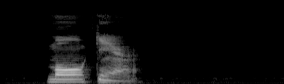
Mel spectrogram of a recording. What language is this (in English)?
Min Nan Chinese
